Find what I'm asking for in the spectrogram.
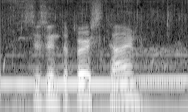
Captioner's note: birds chirping, conch shell horn in distance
